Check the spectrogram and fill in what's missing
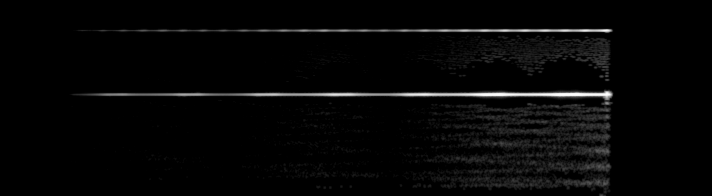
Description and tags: Ear Ringing (After explosion)
Created using Logic Pro. Ear Ringing sound effect similar to that when there's an explosion.
ear, insanity, ringing, simulated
